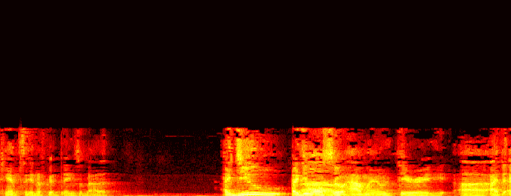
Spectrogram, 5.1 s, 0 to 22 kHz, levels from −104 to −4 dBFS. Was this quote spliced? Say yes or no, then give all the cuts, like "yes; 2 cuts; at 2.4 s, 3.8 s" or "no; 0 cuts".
yes; 1 cut; at 2.1 s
